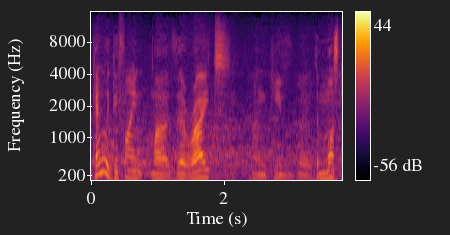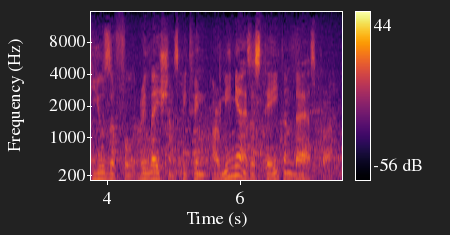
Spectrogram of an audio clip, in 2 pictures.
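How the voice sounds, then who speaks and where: A male interviewer poses his questions haltingly, pausing to find the right words. His pitch sits in the middle range. A busy crowd and street noise surround him. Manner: brief affirmations, questions asked haltingly.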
